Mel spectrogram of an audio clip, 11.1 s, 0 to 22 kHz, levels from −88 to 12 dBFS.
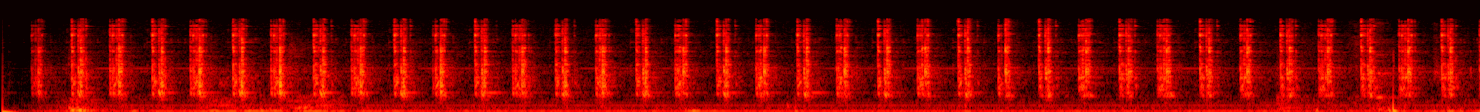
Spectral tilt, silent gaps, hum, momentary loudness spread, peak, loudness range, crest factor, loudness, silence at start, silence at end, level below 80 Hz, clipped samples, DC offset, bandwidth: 0 dB/octave; none; none; 3 LU; -10 dBFS; 1 LU; 26 dB; -33 LUFS; 0 s; 0 s; -48 dBFS; under 0.1%; under 0.1%; 11.5 kHz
